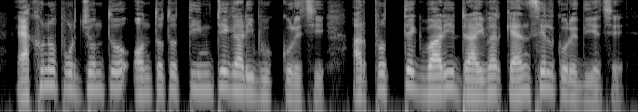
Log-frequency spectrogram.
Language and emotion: Bengali, sad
